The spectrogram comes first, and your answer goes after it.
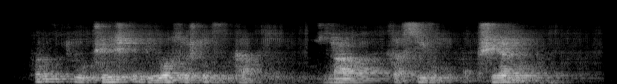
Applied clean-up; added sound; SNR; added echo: neural separator model SepFormer DNS4.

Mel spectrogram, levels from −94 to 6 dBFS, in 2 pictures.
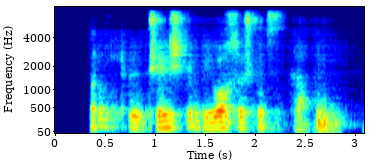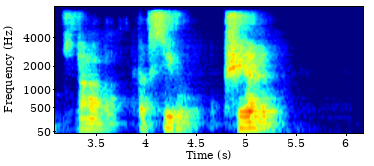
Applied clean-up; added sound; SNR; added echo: neural mask model DeepFilterNet 3.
